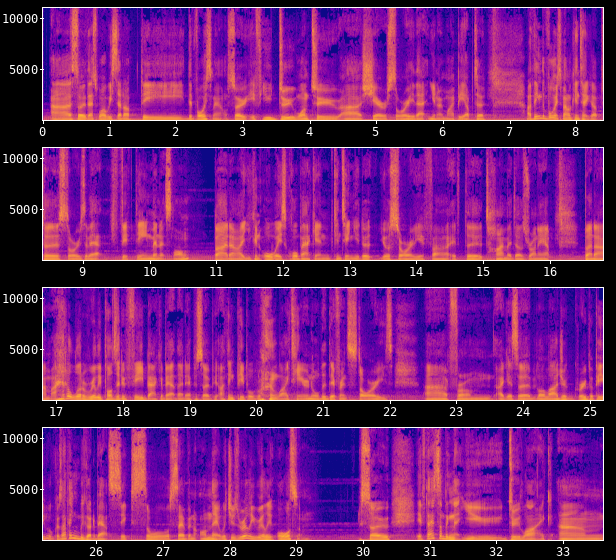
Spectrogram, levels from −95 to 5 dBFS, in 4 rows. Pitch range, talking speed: 85-115 Hz, 205 wpm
